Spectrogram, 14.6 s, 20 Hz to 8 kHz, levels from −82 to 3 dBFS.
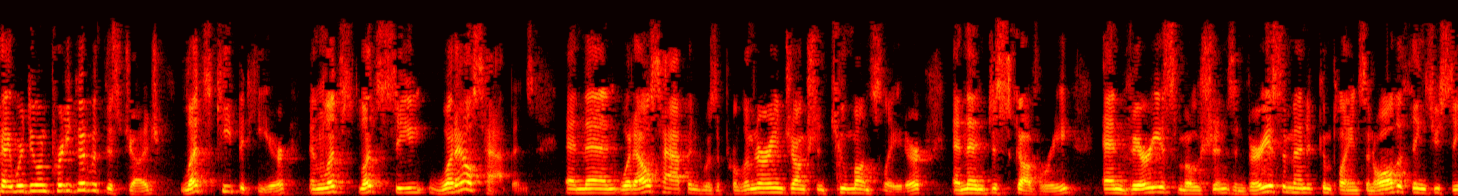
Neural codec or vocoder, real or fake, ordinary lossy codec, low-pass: none; real; MP3, 32 kbps; 7.2 kHz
